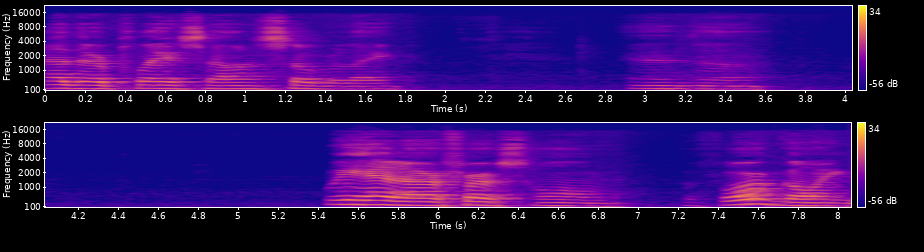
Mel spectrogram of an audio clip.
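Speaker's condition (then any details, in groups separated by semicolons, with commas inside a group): ALS; short of breath while talking, needs breaks, voice softens with fatigue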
